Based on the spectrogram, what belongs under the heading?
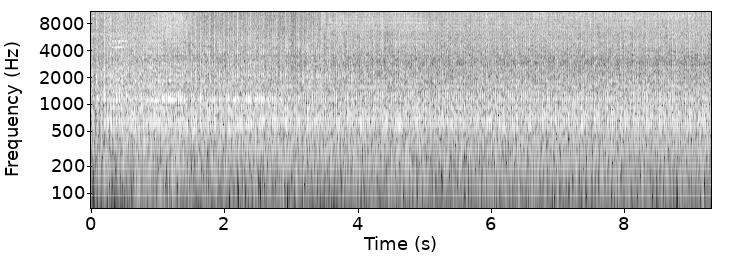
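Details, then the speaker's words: Semi truck diesel with a 24-volt starter fed by batteries switched into series while cranking: it catches at once and settles into a steady, even idle clatter with no misses. Normal idle. "Well, let's see how this one fires up now. That ain't too bad."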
